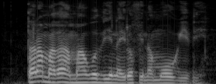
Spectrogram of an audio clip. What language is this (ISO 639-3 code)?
kik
